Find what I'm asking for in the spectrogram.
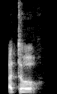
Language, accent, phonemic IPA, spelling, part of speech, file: French, France, /a tɔʁ/, à tort, adverb, LL-Q150 (fra)-à tort.wav
- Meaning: wrongfully, unjustly; wrongly, mistakenly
